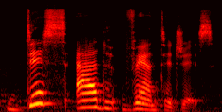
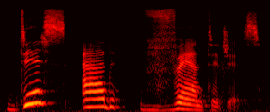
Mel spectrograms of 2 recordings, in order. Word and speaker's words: disadvantages: Desventajas en inglés es disadvantages. Fíjate en la pronunciación. Disadvantages. Disadvantages.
